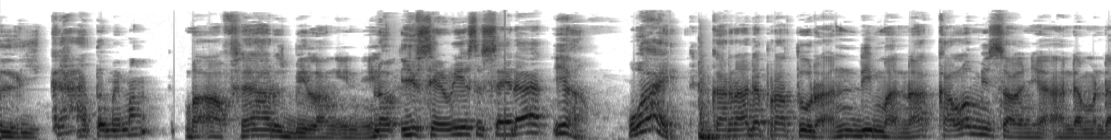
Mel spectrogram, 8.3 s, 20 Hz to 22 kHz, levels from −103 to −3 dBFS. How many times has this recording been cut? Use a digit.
1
